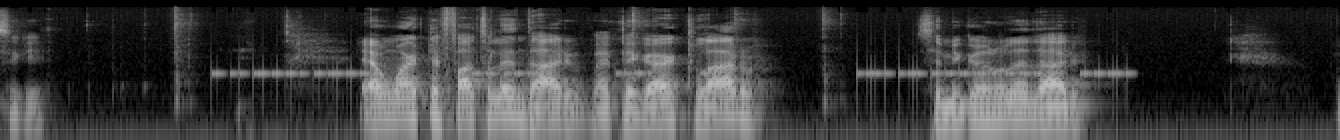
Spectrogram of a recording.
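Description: Rapid electronic blips chatter as game text types out.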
